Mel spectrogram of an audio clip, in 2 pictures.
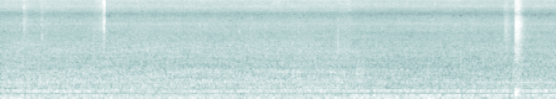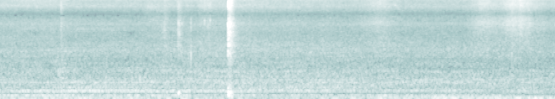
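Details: LG front-load washer after replacing bad drum rollers that caused knocking; quiet even low rumble from drum spinning with few light clicks, no knocking, new rollers fine.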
